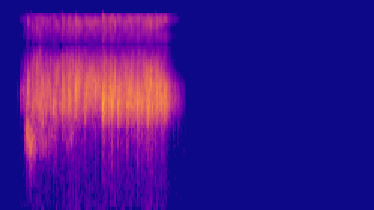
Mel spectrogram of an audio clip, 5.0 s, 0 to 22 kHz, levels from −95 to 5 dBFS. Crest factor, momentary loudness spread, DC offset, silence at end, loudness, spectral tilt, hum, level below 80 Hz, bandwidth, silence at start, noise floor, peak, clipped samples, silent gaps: 24 dB; 12 LU; under 0.1%; 2.7 s; -18 LUFS; 8 dB/octave; none; under -90 dBFS; 16.5 kHz; 0.3 s; under -90 dBFS; 0 dBFS; under 0.1%; none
